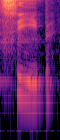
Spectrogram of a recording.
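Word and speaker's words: CCEEB: Jerry Secundi, President and Chief Executive Officer of the California Council for Environmental and Economic Balance, pronounced SEEB.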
